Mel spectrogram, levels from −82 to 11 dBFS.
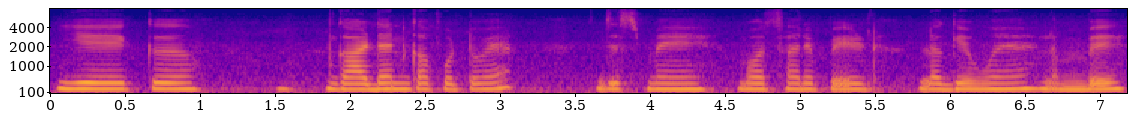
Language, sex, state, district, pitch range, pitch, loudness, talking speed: Hindi, female, Chhattisgarh, Raipur, 205-215 Hz, 210 Hz, -16 LUFS, 115 wpm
